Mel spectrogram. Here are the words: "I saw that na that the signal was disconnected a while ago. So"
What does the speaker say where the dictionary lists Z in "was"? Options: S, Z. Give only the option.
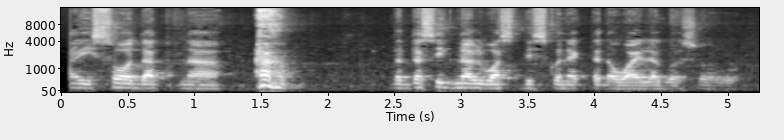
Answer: S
